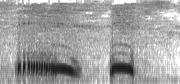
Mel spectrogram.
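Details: Spotted dove call used as a hunting lure: a long cooing note sliding gently downward, then a short arched coo after a pause, clean and close with no other sounds.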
